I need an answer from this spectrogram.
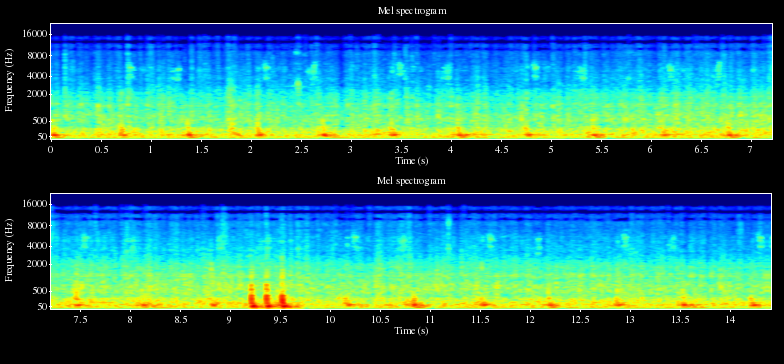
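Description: Rain drumming on the roof and windows of an SUV, heard from inside the closed cabin as a patter of dull thuds, with a few heavier thumps about nine seconds in.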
